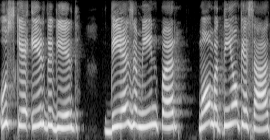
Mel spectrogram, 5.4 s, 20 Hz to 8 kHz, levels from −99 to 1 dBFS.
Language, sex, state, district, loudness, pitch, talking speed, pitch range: Hindi, female, Delhi, New Delhi, -11 LUFS, 315 Hz, 110 wpm, 290-350 Hz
